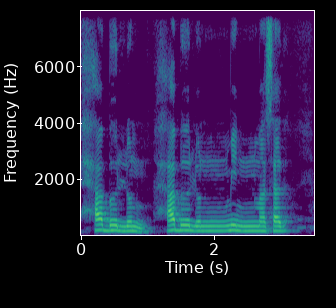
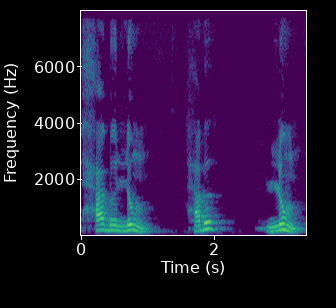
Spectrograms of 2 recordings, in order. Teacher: نون کی آواز غائب ہو جائے گی، ہے نا. حبلم من مسد. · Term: ادغام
